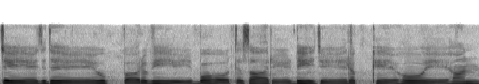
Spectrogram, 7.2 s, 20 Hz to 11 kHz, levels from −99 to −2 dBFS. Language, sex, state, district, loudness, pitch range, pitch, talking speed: Punjabi, female, Punjab, Kapurthala, -17 LUFS, 205-235 Hz, 220 Hz, 85 wpm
